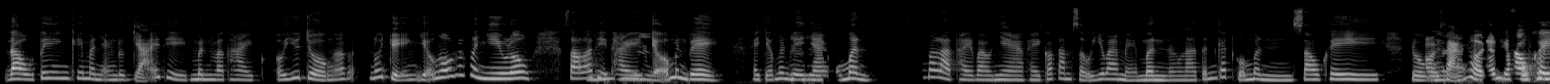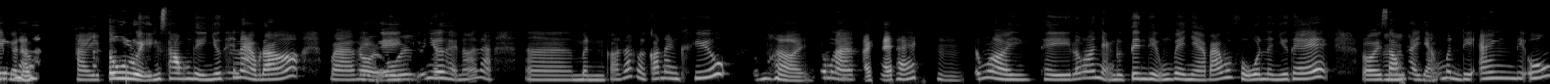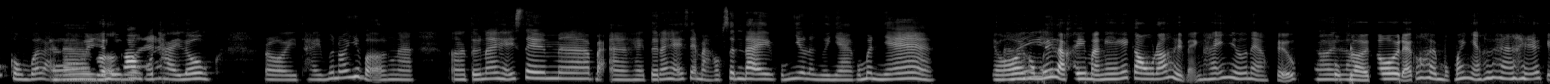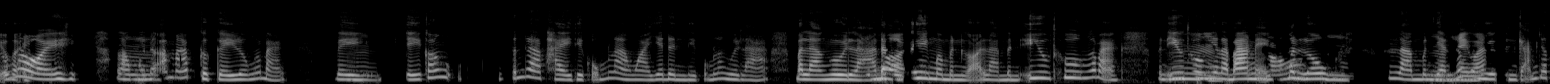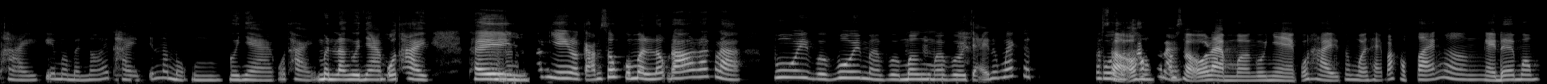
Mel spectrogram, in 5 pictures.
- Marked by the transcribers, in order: other background noise; tapping; background speech; laugh; laughing while speaking: "rồi"; chuckle; laughing while speaking: "hai"; laugh
- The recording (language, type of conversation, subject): Vietnamese, podcast, Bạn có thể kể về một người đã thay đổi cuộc đời bạn không?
